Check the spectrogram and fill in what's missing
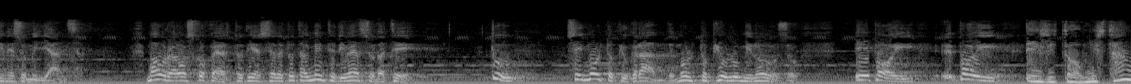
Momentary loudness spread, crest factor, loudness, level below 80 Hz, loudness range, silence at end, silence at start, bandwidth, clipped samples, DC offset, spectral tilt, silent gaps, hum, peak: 14 LU; 12 dB; -24 LUFS; -44 dBFS; 2 LU; 0 s; 0 s; 10 kHz; under 0.1%; 2%; -6.5 dB/octave; none; 50 Hz at -40 dBFS; -10 dBFS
